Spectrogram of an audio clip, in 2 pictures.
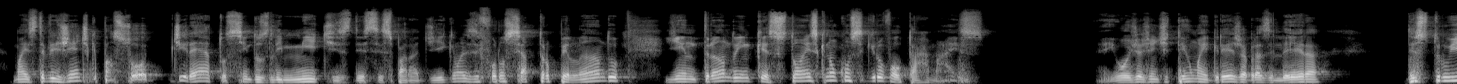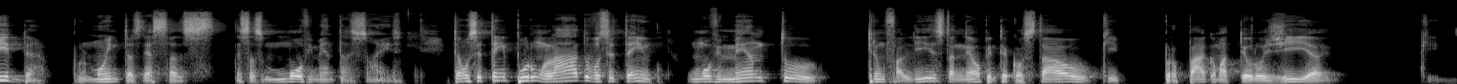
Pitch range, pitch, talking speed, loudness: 110-155 Hz, 125 Hz, 115 wpm, -18 LUFS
